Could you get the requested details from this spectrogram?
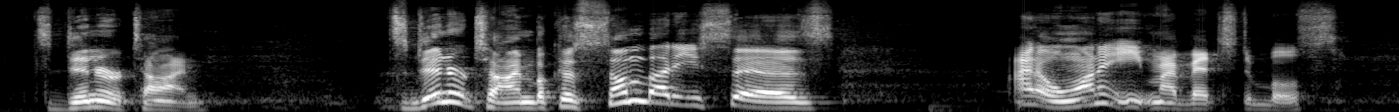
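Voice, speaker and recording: His voice carries a Southern US accent. This man's intonation stays lively throughout. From US South, East Tennessee. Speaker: guest preacher, writer. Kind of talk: sermon.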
